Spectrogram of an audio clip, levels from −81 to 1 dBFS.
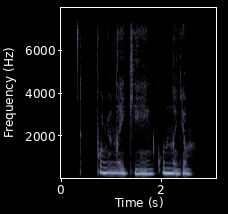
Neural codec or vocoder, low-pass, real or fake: none; 7.2 kHz; real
